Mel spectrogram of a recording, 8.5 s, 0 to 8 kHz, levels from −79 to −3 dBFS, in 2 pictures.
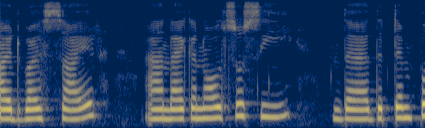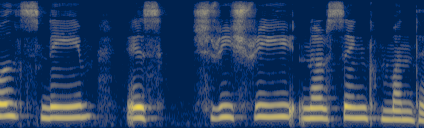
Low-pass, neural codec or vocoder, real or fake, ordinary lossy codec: none; none; real; none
